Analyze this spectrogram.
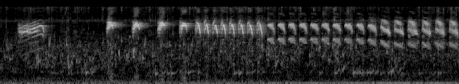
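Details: Sogon tutor song for birds that will not sing: a few high squeaky notes, then a fast, even series of sharp chirps that speeds into a steady rattling trill, about four per second.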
